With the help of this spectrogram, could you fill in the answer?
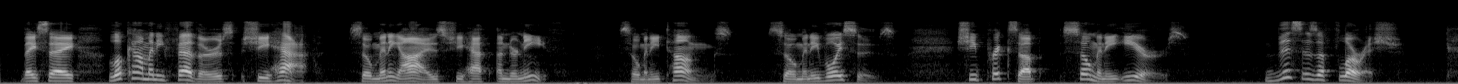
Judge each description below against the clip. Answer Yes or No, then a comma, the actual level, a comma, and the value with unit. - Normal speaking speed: No, slow, 125 wpm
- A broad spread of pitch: Yes, wide, 8.5 semitones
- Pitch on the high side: No, medium, 155 Hz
